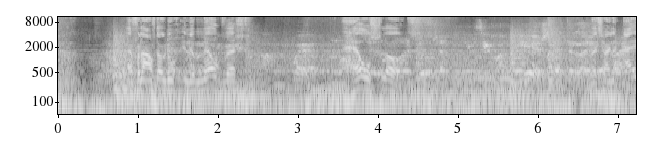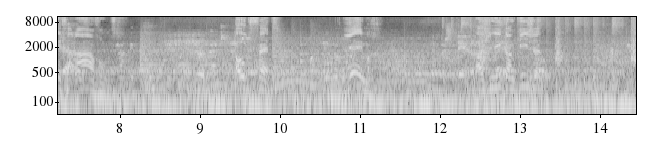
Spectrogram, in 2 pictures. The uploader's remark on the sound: Live from Amsterdam Dance Event!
